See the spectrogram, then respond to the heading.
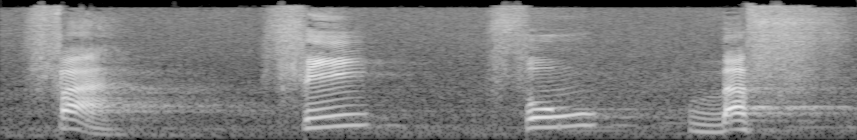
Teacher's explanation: Berikutnya pengucapan huruf Fa. Diucapkan dengan menyentuhkan ujung dua gigi seri kita bagian atas dengan bibir bawah bagian dalam. Fa. Seperti kita mengucapkan huruf F di dalam huruf Latin.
